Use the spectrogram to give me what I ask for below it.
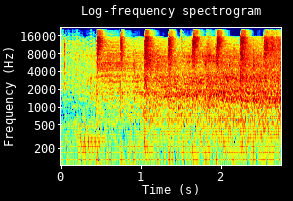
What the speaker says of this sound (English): the big V8 hoiks Milo straight out of there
